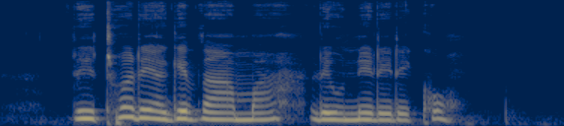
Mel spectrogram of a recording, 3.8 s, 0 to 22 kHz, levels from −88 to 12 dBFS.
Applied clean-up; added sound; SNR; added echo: none; none; none; none.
